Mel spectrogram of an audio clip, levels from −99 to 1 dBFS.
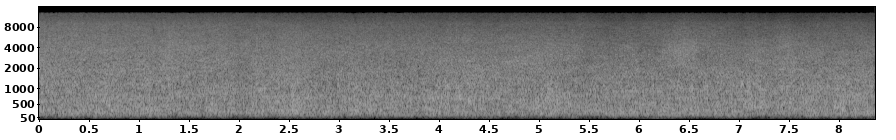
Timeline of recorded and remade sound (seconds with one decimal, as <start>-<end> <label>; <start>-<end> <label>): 0.0-1.9 recorded; 1.9-2.7 remade; 2.7-4.0 recorded; 4.0-8.4 remade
